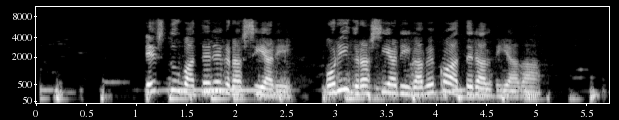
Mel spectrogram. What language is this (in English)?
Basque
